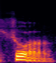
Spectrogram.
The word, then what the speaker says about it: Shure: Ini masih ada tulisan bacanya Shure tuh kan.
